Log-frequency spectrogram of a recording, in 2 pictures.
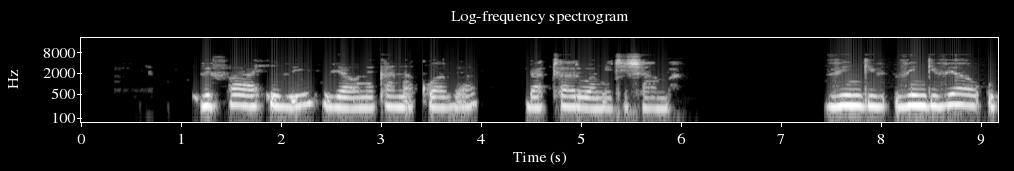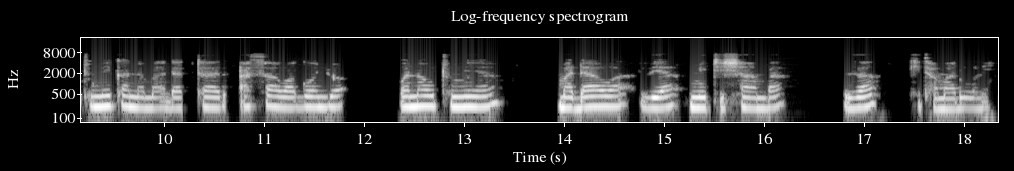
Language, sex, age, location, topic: Swahili, female, 18-24, Nakuru, health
